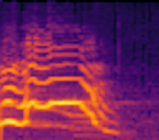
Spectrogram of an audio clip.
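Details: Australian dingo giving one brief, steady howl that starts with a short upward inflection, holds level, then slides down and fades within about one second.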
